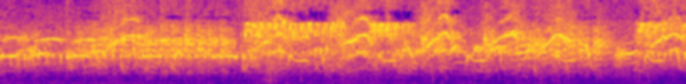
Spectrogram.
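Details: Bird-luring recording of small birds, a crowded mix of sharp high chirps, rising and falling whistles and squeaky twitters layered without pause.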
